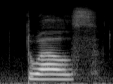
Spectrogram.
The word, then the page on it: dwells: American English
